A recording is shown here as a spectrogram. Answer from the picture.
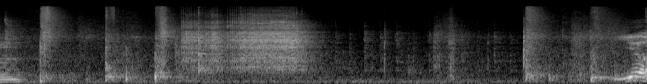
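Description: Footsteps on a concrete floor in an empty metal-walled storage unit: a few sharp clicks in the first two seconds, a brief scuffing rustle, then quiet until a single sharp knock near the end.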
